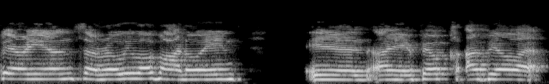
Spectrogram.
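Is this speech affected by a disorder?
Yes: Down syndrome; congenital, born premature, cord wrapped around neck, possible oxygen loss at birth; predicted at birth never to walk or talk.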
